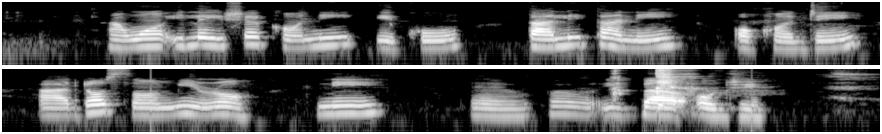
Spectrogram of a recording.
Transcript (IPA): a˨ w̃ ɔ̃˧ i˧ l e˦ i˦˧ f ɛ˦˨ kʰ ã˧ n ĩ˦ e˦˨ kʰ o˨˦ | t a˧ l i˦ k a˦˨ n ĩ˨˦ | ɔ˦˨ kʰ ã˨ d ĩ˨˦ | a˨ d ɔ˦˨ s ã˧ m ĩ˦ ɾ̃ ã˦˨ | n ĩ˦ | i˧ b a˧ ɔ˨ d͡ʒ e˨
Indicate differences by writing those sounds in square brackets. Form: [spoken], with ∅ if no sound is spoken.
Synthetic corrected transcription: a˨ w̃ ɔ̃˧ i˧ l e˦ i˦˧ [ʃ] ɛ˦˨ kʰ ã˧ n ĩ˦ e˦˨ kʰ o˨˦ | t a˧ l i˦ [t] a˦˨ n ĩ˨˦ | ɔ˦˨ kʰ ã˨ d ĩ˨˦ | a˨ d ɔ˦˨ s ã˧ m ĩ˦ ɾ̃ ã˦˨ | n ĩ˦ | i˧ [ɡ͡b] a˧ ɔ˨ d͡ʒ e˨

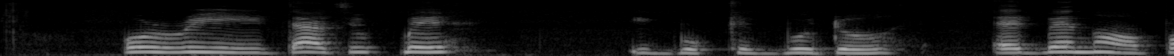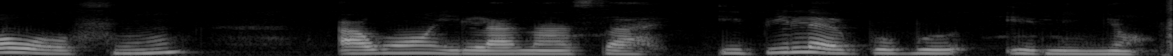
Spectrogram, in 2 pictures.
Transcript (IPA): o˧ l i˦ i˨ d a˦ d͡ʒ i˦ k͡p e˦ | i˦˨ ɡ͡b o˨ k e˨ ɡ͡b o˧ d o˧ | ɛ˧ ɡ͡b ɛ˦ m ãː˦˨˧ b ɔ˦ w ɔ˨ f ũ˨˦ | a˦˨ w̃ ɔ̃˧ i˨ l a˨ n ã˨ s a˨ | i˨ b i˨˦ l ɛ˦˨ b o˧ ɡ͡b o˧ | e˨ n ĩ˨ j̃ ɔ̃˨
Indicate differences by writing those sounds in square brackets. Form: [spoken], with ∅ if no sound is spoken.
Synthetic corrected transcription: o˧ [ɾ] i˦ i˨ d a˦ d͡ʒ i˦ k͡p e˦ | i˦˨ ɡ͡b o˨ k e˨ ɡ͡b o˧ d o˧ | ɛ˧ ɡ͡b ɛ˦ [n] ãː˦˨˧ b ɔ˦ w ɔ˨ f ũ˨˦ | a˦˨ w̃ ɔ̃˧ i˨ l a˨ n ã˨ s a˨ | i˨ b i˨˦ l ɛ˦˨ [ɡ͡b] o˧ ɡ͡b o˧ | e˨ n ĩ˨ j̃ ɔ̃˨

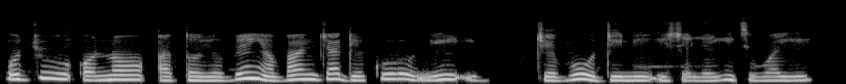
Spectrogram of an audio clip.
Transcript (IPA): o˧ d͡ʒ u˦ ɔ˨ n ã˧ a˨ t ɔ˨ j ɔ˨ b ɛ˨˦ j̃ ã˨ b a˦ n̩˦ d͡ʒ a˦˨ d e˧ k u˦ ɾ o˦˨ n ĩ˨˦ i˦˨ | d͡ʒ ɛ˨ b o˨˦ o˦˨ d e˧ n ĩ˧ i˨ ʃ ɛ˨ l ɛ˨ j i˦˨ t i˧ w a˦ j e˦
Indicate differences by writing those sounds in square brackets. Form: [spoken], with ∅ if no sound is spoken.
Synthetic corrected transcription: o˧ d͡ʒ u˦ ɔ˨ n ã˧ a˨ t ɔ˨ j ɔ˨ b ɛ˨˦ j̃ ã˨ b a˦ n̩˦ d͡ʒ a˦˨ d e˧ k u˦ ɾ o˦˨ n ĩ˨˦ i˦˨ | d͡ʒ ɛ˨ b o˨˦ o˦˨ d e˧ n ĩ˧ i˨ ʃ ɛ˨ l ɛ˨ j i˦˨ t i˧ w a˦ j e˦

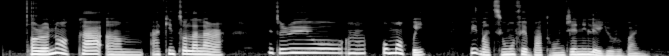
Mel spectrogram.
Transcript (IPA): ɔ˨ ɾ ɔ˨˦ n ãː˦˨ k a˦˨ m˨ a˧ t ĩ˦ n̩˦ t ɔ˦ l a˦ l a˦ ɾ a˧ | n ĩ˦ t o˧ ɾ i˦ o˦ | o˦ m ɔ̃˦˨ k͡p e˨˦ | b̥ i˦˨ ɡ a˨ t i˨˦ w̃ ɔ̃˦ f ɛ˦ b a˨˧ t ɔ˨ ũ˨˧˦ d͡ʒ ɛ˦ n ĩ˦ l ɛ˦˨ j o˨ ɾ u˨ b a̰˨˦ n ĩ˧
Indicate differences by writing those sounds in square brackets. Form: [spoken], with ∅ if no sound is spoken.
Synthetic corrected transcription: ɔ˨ ɾ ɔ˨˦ n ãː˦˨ k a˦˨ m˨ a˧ [k] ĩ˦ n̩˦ t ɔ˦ l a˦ l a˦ ɾ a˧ | n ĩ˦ t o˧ ɾ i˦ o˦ | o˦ m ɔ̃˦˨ k͡p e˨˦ | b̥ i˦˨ [ɡ͡b] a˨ t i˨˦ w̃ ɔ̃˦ f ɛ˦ b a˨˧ t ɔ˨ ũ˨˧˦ d͡ʒ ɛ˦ n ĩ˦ l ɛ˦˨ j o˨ ɾ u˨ b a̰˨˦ n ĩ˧

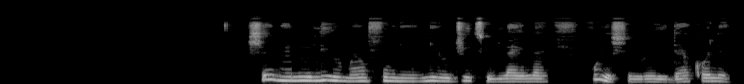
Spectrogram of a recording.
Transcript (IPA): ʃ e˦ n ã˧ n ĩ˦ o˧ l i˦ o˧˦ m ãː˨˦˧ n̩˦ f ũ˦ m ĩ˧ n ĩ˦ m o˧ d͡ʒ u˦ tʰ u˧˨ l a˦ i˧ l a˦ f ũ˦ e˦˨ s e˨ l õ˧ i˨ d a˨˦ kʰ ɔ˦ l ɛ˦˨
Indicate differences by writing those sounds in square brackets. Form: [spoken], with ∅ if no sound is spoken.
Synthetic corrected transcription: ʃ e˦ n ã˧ n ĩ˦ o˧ l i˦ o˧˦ m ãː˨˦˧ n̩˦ f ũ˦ [n] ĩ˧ n ĩ˦ [∅] o˧ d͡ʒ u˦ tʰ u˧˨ l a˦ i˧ l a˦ f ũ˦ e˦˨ [ʃ] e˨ [ɾ] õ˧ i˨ d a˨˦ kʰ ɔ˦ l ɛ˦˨

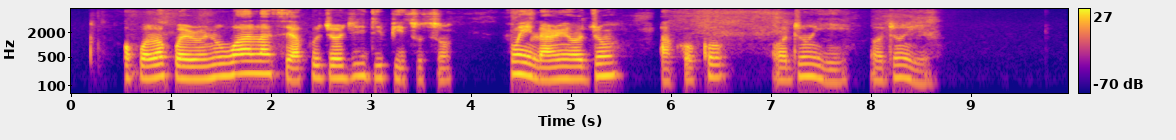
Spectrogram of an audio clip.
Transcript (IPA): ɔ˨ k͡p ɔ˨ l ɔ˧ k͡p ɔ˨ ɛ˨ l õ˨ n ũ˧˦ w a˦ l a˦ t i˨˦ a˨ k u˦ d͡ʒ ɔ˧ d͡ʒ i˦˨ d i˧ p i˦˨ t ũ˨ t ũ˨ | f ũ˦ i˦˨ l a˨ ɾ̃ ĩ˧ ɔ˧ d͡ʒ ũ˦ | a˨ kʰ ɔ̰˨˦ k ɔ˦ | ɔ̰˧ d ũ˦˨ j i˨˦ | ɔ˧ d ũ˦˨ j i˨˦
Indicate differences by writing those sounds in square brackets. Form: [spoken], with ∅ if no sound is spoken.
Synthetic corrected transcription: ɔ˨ k͡p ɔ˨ l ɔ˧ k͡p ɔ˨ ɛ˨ [ɾ] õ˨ n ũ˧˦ w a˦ l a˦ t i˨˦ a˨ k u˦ d͡ʒ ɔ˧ d͡ʒ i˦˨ d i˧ p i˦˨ t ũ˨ t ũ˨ | f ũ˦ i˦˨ l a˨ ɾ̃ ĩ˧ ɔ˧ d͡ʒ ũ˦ | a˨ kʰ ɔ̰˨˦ k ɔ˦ | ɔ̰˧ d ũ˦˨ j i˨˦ | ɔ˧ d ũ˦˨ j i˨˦

